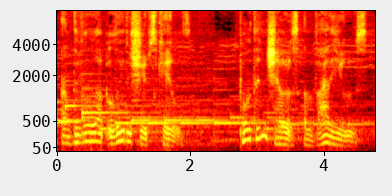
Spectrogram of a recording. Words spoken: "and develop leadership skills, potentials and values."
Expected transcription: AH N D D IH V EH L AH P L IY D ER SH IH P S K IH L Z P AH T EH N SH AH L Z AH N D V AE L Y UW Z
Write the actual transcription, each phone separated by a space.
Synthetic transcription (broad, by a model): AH N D D IH V EH L AH P L IY D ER SH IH P S K IH L Z B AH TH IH N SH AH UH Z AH N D V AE L Y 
